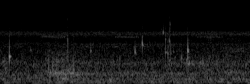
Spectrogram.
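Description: Faint sloshing of shallow river water as a pair of pliers works under the surface, with a few small clicks.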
